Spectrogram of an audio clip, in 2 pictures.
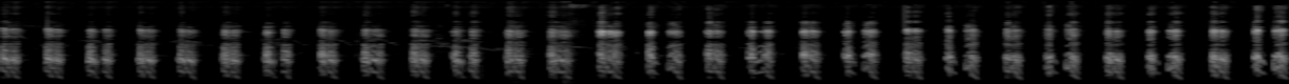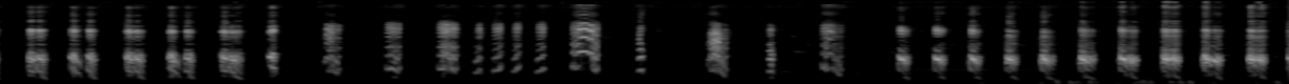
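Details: Steady run of raspy chuck notes from a female chukar partridge, Pakistan's national bird, speeding up into a dense rhythm, briefly breaking into irregular notes, then resuming.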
